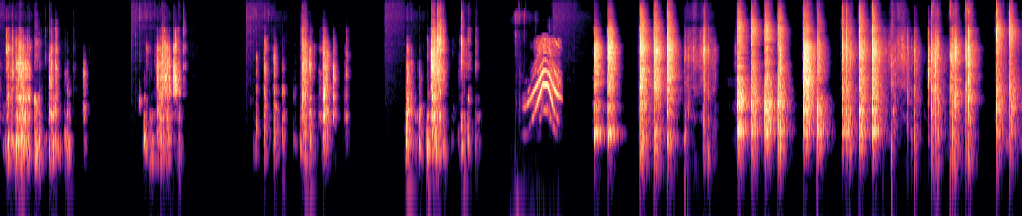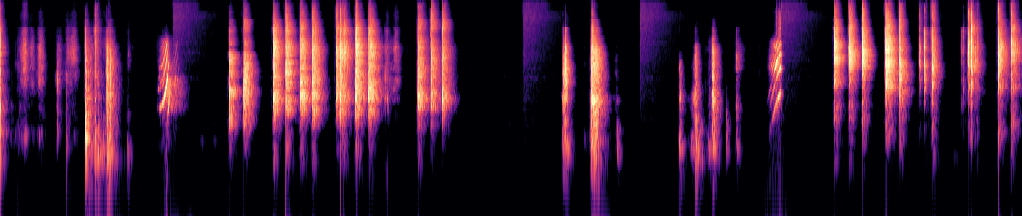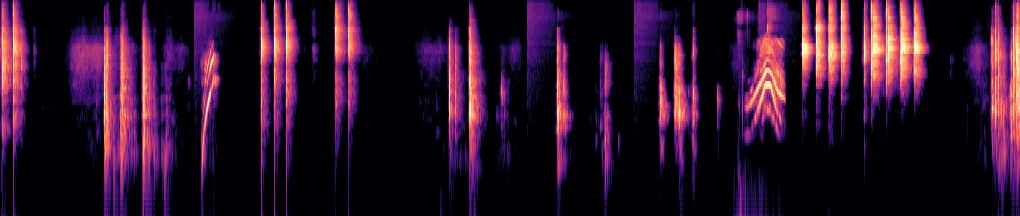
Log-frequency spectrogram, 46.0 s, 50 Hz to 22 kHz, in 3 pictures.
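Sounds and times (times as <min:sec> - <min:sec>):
plastic toy pieces clicking: 0:18.8 - 0:22.2, 0:27.8 - 0:31.0, 0:35.7 - 0:36.0, 0:42.7 - 0:44.6.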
